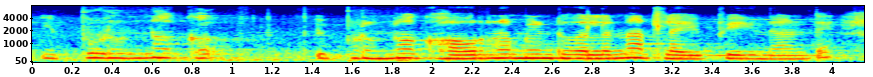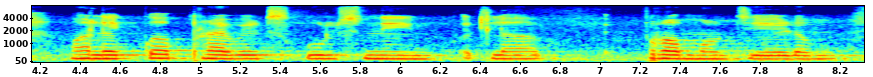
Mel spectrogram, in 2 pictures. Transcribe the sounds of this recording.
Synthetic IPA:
ipːuɽunːɐɡ | ipːuɽunːɐɡɐʋɐɾnɐme̞ɳʈʋɐlːɐniɐʈlɐɐjpo̞ːjind̪ɐɳʈe̞ːʋaːɭːɐekːuʋapɾɐjʋeːʈskuːlsniɛʈlaː | pɾomoːʈ̚t͡ʃɛːjɐɽɐm

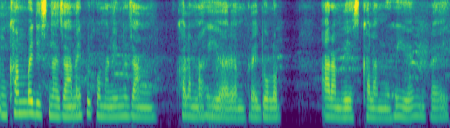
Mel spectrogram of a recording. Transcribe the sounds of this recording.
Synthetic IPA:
ŋkʰambajdisnazanajpʰɯɾkʰɯmanɯjmɯzaŋ | kʰalamnaɦɯjɯaɾɯmpʰɾajdɔlɔt̚ | a̰ɾamɾeskʰalamnɯɦɯjɯmpʰɾaj

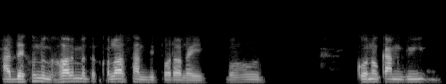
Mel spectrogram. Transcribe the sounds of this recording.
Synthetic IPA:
ad̪ekʰunɡʱɔɾmet̪̬ɔkɔlasant̪ipɔɾɔlʌi | bɔɦut̪̚ | konokamki

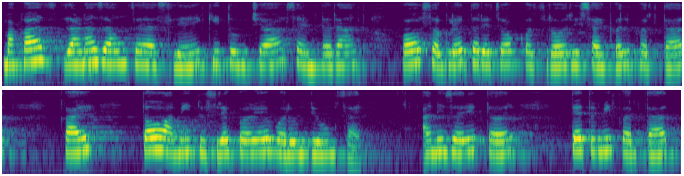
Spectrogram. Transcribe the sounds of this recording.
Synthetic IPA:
makad͡zaɽ̃ad͡zaũŋkd͡zajəslẽkiːt̪umt͡ɕjaseʈəɾãt̪ | ɦɔsəɡɭet̪əɾet͡sɔkət͡sɾɔɾisajkəlkəɾt̪at̪ | kajt̪ɔamid̪usɾekəɭeʋəɾuːnd̪iũŋkd͡zaj | añid͡zəɾit̪əɾt̪et̪um̤iːkəɾt̪at̪̚

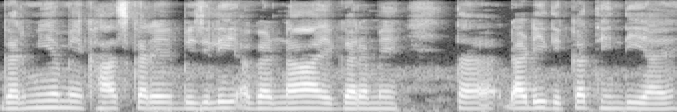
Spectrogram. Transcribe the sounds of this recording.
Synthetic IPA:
ɡɐɾmijəmẽxaːskɐɾebɪd͡ʑliɐ̰ɡəɾnɐaːɦeɡʱɐɾə̆mẽ | t̪ɐɗaːɖʱid̪ɪkːət̪ɦĩːn̆d̪iaːɦeː

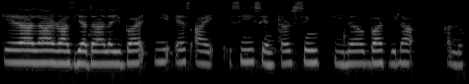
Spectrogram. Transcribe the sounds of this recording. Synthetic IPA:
keɾalaɾazɡjaːd̪alɐjbaiesajsisentɐɾsiŋt̪ʰinɐbasd̪ila | kʰɐlːu

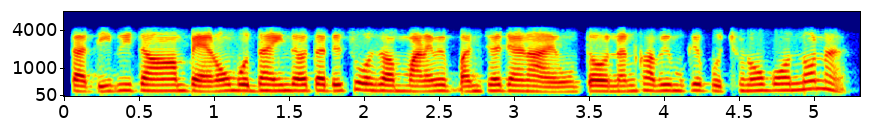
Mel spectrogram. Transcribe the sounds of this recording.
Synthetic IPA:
t̪ɐd̪ʱibɪt̪ɐʋ̤ãpɐɦɪɽ̃oɓʊd̪ʱaːĩːn̆d̪ot̪ɐɗɪsoɐsãpaːɽ̃emẽpɐ̃ɲd͡ʑə̆ɗɐɽ̃aːɦijũt̪ɐʊn̤ənɪ̆kʰãːbɪmũːkʰepʊt͡ɕʰʊɽ̃opɐʋə̃nd̪onɐ

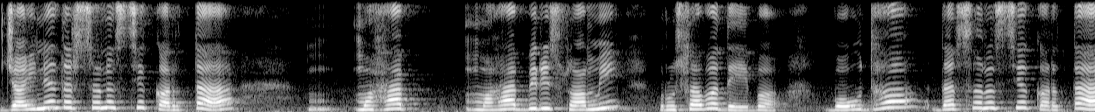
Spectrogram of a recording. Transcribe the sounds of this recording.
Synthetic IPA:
d͡ʒʌjnjʌd̪ɐɾsənɐsjɐkɐɾt̪a | mɦamʌɦabiɾiswaːmi | ɾusʌbʌd̪eːbʌ | bɔwd̪ʱɐd̪ɐɾsɐnɐsjɐkɐɾt̪a

